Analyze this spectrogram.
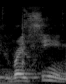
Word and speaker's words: Racine: detective R most definitely it's Racine right Ry Ry okay I know how it's spelled I just don't know how rine is in Wisconsin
